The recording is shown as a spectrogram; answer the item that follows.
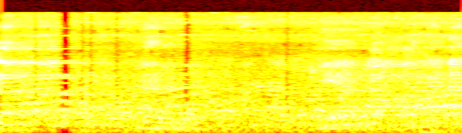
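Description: Many voices talking at once in a large, crowded hall: steady crowd chatter with a voice close by.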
